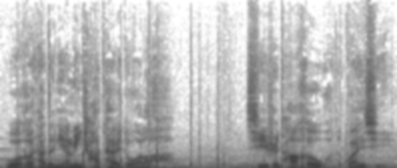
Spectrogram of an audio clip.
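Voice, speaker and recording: Actor as seasoned survivor chief. Very low, measured, serious, audio drama over clear music. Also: male voice, steady tone, lightly acted. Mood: calm, fond. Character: grave, seasoned male leader of wandering survivors. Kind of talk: Chinese audio drama acting.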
